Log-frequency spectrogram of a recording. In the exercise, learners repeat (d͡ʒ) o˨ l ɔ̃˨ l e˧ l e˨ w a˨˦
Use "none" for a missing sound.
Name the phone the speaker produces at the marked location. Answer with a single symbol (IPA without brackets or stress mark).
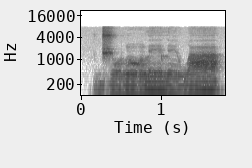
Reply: d͡ʒ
